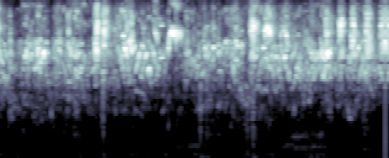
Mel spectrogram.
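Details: Dense chorus of wild budgerigars, shrill chirps, squeaks and buzzy warbling notes tumbling together from many birds, with a few sharp clicks.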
